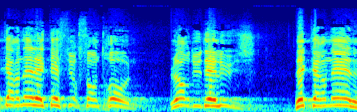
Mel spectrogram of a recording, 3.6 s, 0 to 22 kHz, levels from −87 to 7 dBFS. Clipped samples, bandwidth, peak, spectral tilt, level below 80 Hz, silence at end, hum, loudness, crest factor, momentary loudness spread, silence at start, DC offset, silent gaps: under 0.1%; 13 kHz; -2 dBFS; -4 dB/octave; -54 dBFS; 0 s; none; -17 LUFS; 16 dB; 14 LU; 0 s; under 0.1%; none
